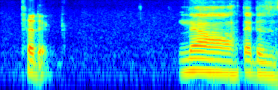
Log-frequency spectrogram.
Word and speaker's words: Tudyk: Two dicks? That's not how you say his name. How do you say his name? Tudyk.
